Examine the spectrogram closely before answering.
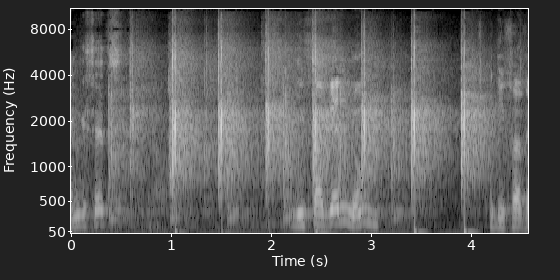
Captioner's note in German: Beifall bei der LINKEN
